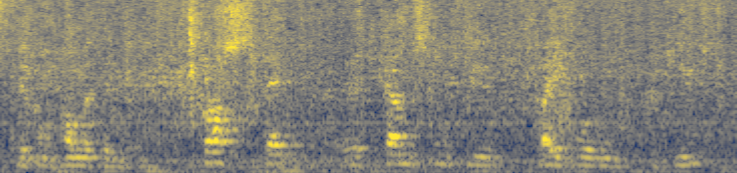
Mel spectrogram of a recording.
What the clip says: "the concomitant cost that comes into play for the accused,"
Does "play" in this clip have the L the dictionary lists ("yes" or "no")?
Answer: no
